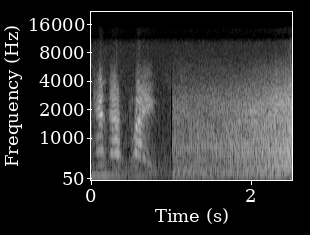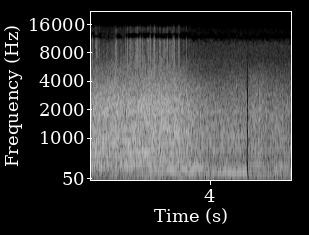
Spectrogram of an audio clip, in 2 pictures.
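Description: A vintage car's engine roars as the car pulls away.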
